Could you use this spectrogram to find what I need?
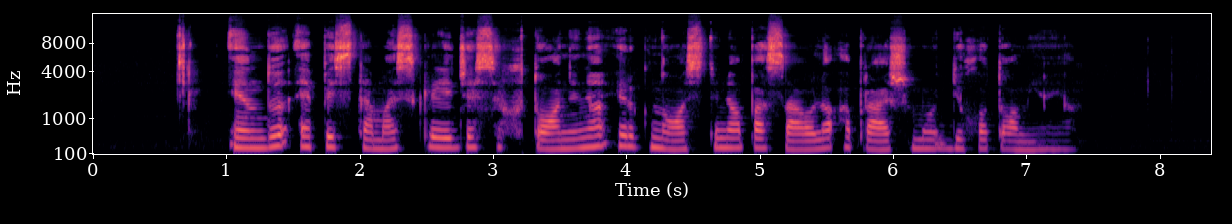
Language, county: Lithuanian, Vilnius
